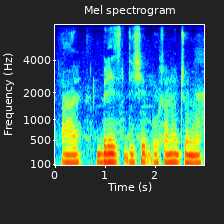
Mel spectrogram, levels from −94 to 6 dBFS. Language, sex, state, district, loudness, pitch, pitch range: Bengali, male, West Bengal, Alipurduar, -15 LUFS, 120 Hz, 120-125 Hz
